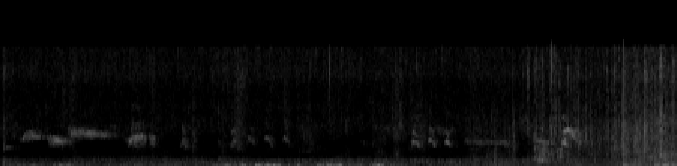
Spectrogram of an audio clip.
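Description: Small birds chirping faintly, short high chirps scattered through, over a low rumble. A faint hiss begins near the end.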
